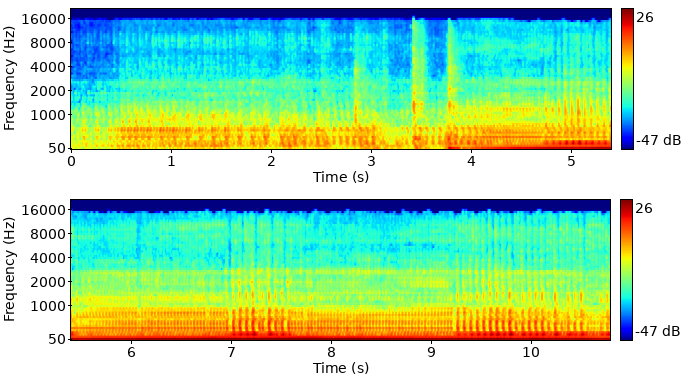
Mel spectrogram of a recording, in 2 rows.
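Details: GE GNE25JMKCFES refrigerator making a weird loud noise: deep motor drone swells for several seconds, then eases back.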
